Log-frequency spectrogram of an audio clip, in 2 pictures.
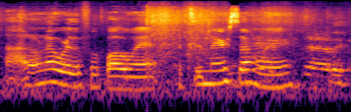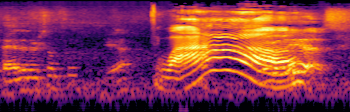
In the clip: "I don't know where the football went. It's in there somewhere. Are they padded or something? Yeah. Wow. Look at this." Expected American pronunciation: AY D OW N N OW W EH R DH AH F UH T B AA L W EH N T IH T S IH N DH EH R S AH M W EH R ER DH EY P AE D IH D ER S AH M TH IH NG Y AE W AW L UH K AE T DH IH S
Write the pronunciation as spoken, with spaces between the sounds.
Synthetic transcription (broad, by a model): AY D OW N N OW W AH R DH AH F UH T B AA L W EH N T IH T S IH N DH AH R S AH M W EH R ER DH EY P AE D IH D ER S AH M TH IH NG Y AE W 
